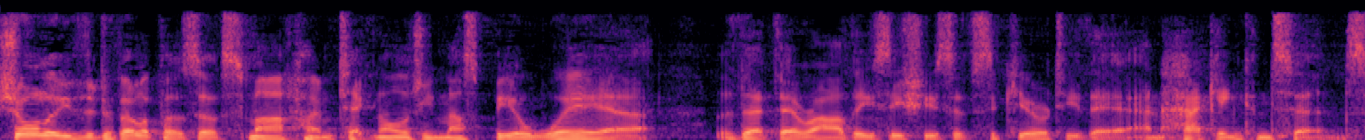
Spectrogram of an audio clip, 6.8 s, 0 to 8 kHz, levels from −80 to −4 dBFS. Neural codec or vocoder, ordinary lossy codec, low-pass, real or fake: codec, 16 kHz in and 24 kHz out, 2.2 kbps, FireRedTTS-2 codec; MP3, 48 kbps; 7.2 kHz; fake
